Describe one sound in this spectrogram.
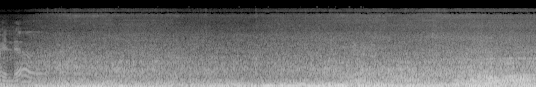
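A car drives along a road with a steady, growing rumble of tyres and engine.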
